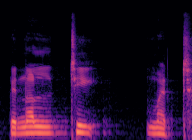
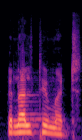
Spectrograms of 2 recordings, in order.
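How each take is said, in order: First: "penultimate" very slow and soft, piece by piece; spelling out slowly. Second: Said in the usual way. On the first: Shown as a demonstration. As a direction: sound out "penultimate" in parts while writing it. ("Penultimate" धीरे-धीरे, टुकड़ों में) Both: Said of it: "spelling इसकी देख लेते हैं".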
